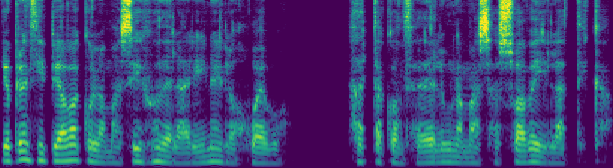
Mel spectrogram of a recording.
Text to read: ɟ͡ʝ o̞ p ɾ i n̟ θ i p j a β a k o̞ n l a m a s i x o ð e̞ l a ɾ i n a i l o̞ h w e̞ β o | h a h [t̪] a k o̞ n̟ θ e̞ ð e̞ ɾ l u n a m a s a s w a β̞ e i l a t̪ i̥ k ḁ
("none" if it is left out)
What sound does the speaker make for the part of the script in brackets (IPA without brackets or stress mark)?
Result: t̪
